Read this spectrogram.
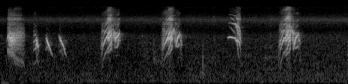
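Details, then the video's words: Long-tailed shrike singing intensely to provoke other shrikes. Loud, broadband, harsh bursts come roughly every half second, with a few thin descending whistles between them. "Cendet Gacor Full Emosi Bongkar Materi Bikin Cendet Lain Langsung Panas Nyaut Ikutan Bunyi"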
